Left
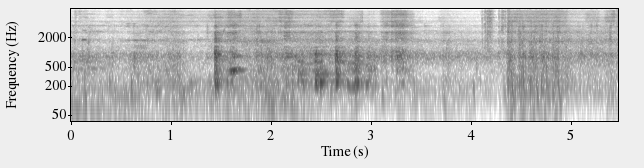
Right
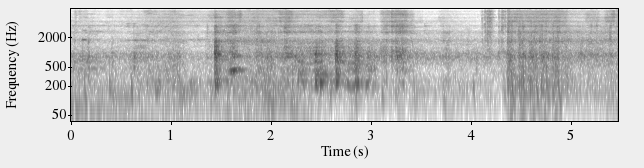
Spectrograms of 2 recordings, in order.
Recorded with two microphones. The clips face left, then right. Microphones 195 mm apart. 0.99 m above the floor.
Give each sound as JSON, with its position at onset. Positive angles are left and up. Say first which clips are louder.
{"t": 1.4, "sound": "a squeak", "louder": "left 2 dB", "side_deg": 10}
